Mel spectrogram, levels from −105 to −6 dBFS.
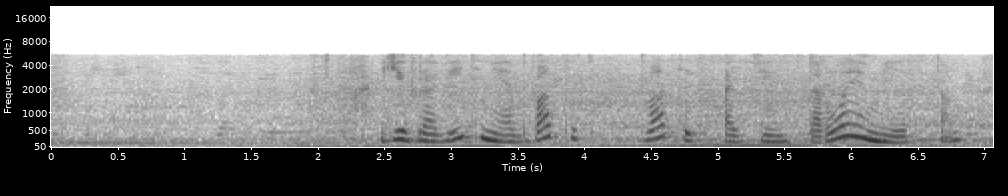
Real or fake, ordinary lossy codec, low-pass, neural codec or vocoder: real; none; 5.4 kHz; none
